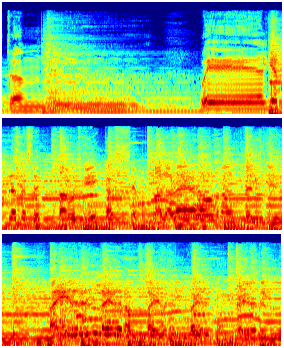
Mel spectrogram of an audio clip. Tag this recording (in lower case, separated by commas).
musical instrument, music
